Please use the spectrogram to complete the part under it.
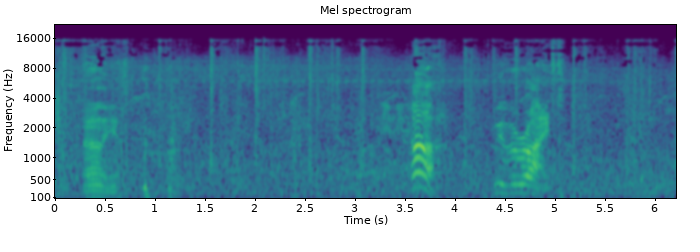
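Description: Footsteps crunch on sandy ground.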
